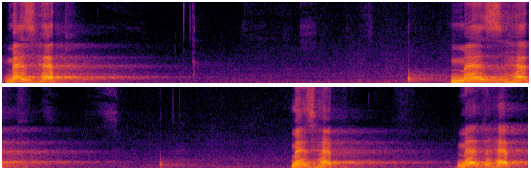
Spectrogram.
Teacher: bunları biz Peltek Z şeklinde Türkçe okurken Peltek Z şeklinde değil de normal Z şeklinde okuyacağız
